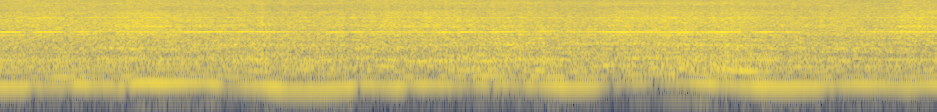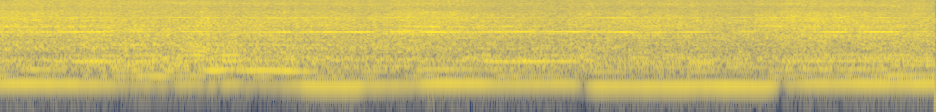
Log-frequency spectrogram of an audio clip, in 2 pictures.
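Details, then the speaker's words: Kirby vacuum cleaner: motor hum keeps dipping and sagging in pitch as the brush loads up, stalling on the belt at low height setting, belt light flickering; labouring on a worn, slipping belt due for replacement. "can hear it's starting to struggle, and the belt light is flickering. So I think, yes, well, certainly before my proper demo, I will put a nice new belt in to the Kirby."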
